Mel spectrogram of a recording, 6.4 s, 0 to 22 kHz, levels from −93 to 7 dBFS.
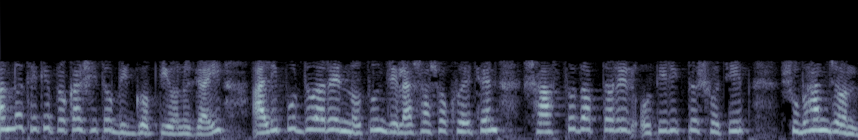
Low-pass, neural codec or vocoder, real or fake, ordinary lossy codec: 3.6 kHz; vocoder, 44.1 kHz, 128 mel bands every 256 samples, BigVGAN v2; fake; none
